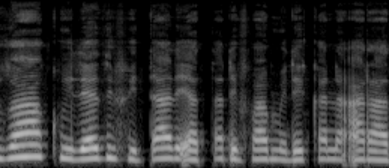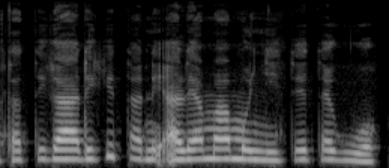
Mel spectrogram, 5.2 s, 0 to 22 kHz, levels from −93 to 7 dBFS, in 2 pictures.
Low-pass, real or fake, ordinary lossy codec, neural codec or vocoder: none; real; none; none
